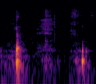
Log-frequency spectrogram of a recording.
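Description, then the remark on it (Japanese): Quiet scraping and rubbing against paper with the closed tip of stick-type scissors made by Plus, rubbing down a transfer sticker, with two short firmer taps or strokes and a soft hissy swipe between them, with no talking. “で、こすってます、いつも。”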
